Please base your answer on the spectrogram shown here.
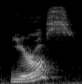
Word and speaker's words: gyros: Gyro or euro. Gyro. Euro. Yeah, the G is a Y.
